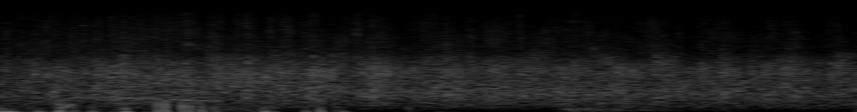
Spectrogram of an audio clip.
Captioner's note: applause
